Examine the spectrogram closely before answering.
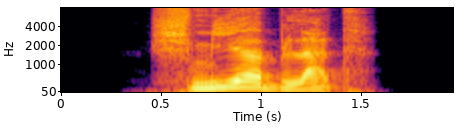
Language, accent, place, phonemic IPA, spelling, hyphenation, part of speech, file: German, Germany, Berlin, /ˈʃmiːɐ̯blat/, Schmierblatt, Schmier‧blatt, noun, De-Schmierblatt.ogg
- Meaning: sheet of scratch paper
